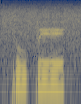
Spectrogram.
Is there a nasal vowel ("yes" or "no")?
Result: no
